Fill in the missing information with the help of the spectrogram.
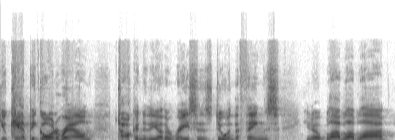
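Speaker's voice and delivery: high mock yell of an angry inmate. Retelling the gang member ranting at him, high mock yelling. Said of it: "so yelling".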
